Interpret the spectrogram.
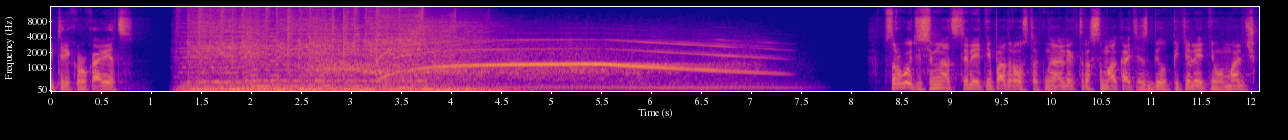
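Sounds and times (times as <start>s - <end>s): crashing title music: 1.2s - 4.6s
siren wailing: 2.6s - 7.8s.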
